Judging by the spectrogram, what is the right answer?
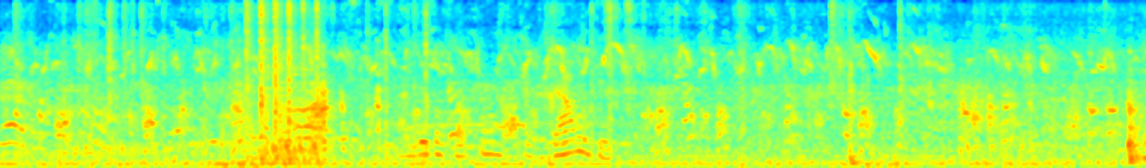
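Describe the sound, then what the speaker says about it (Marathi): Pigeons on a house terrace flutter and coo close by, with bursts of flapping wings and soft bird calls over steady outdoor background noise. "कबूतर हे जे आहेत दाखवायला आणलं आहे"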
